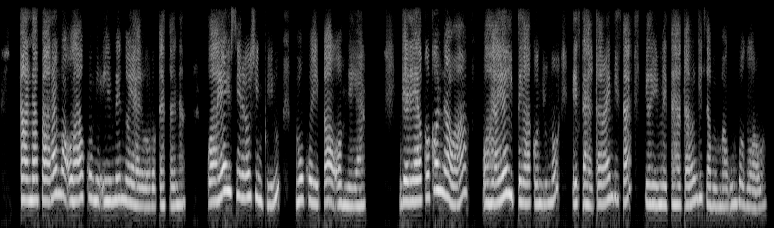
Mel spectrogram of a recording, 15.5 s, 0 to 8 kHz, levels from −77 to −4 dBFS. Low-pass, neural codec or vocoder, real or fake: 7.2 kHz; codec, 16 kHz, 1 kbps, FreqCodec, smaller model; fake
